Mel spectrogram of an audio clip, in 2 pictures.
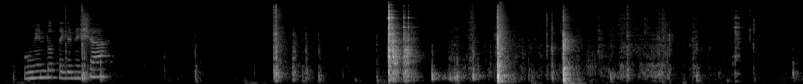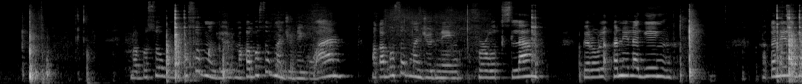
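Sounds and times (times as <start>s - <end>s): plastic parts clicking and knocking: 15.8s - 16.0s.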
